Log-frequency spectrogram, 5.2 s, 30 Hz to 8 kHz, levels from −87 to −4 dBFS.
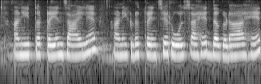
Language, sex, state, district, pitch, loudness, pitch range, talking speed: Marathi, female, Karnataka, Belgaum, 215 Hz, -15 LUFS, 205-220 Hz, 125 wpm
